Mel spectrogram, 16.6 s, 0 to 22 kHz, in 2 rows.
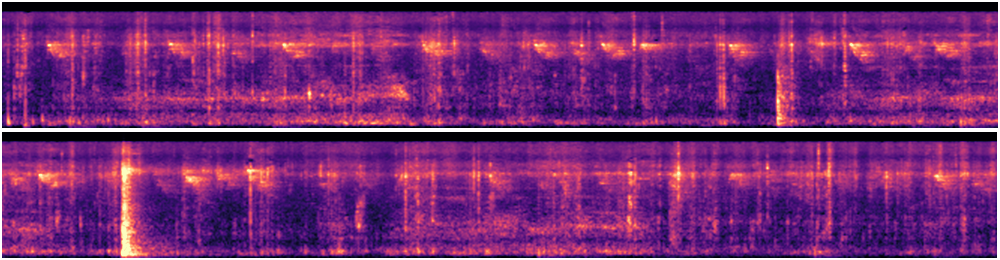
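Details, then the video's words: Thoroughbred mare off the track, born 2006, with severe roaring after over four weeks of steroid and antibiotic treatment; rhythmic, noisy, rasping breaths in time with hoofbeats, plus one sharp knock midway. "OTTB roaring after 4+ weeks of treatment"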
